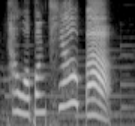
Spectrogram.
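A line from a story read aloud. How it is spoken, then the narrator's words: Shrill voice. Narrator (Chinese): 小豆尖声说着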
